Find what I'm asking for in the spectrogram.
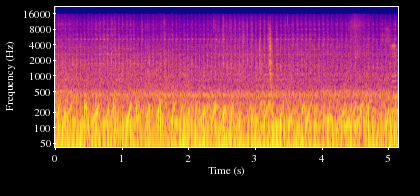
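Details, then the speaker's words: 1966 Evinrude 9.5 outboard on the water after a carburetor cleaning and rebuild: steady, even low putter with no misses or surging, spitting out cooling water; running healthy. "we're gonna give this a shot and see if our carburetor rebuild worked and if the motor runs listen to that"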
